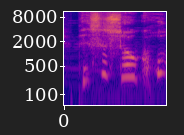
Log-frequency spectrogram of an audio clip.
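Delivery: high, excited, thrilled gush.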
